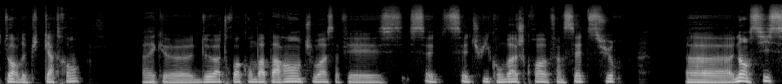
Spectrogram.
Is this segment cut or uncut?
uncut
